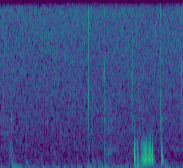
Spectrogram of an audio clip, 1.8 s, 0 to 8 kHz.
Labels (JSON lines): {"label": "biophony, knock croak", "recorder": "SoundTrap 300"}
